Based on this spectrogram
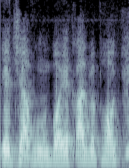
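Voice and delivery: ordinary delivery

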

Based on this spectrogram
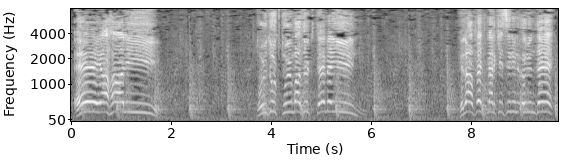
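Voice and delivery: town crier. Acted. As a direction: call it out across the square. Town crier's public announcement.

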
